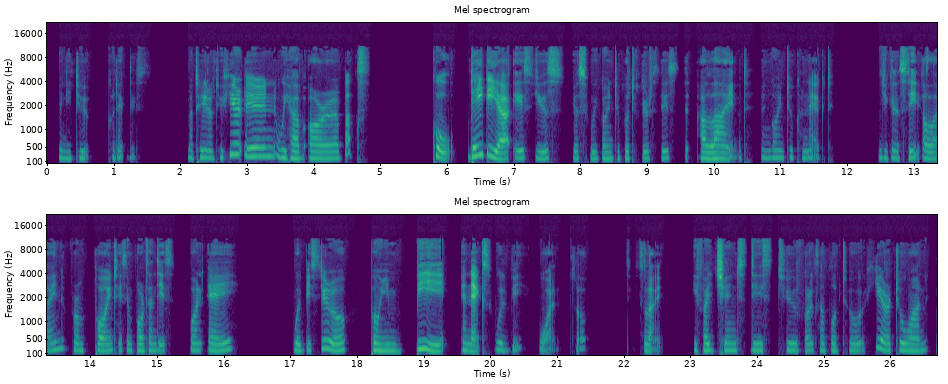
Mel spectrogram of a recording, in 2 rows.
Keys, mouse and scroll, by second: 0.8 click, 2.8 click, 4.6 click, 5.3 middle click, 6.2-6.7 drag, 8.0 click, 8.9 i, 10.2-11.0 drag, 11.3-12.0 drag, 12.2 middle click, 12.5 drag, 23.2-23.8 drag, 25.7 drag.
